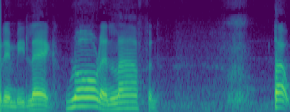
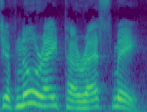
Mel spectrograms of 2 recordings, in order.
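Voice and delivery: put-on drunken protest; 10 semitones higher than usual. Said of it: "when you have a few drinks in your skin".

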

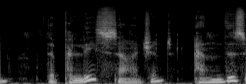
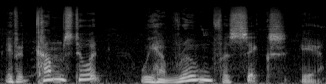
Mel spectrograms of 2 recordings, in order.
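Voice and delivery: high, louder keeper voice offering reassurance; helpful zookeeper, pitched well up; reassuring zookeeper; 7 semitones higher, 4 dB louder than usual. A narrator's reading. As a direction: buck him up with a raised, hearty delivery.

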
